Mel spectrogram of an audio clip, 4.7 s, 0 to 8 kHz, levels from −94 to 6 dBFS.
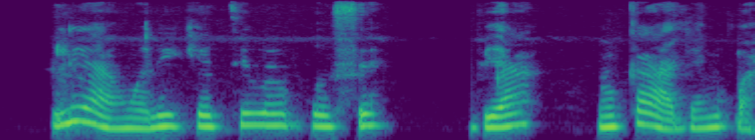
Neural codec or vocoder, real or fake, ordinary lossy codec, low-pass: none; real; none; none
